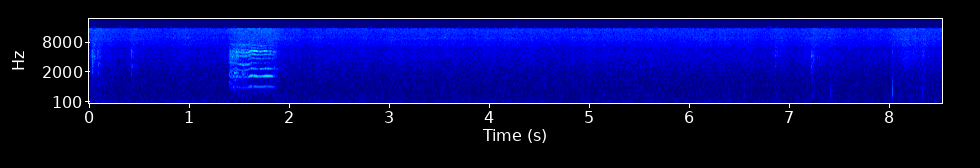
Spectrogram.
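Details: Domestic cat indoors giving one brief harmonic raptor-like chirp that rises and breaks off after about half a second. A quiet room hum runs underneath.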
